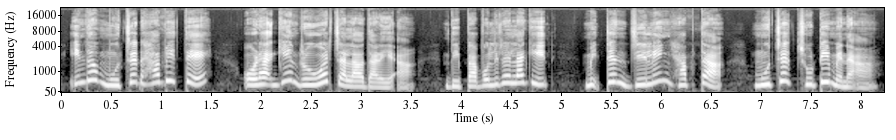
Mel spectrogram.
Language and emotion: Santali, happy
